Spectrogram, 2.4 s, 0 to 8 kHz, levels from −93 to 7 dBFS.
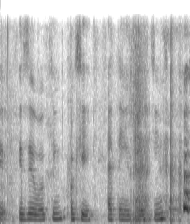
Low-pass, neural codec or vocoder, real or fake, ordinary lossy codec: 7.2 kHz; none; real; none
